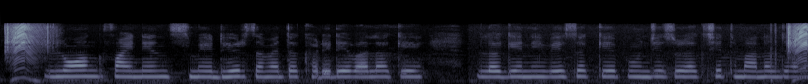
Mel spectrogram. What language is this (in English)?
Bhojpuri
